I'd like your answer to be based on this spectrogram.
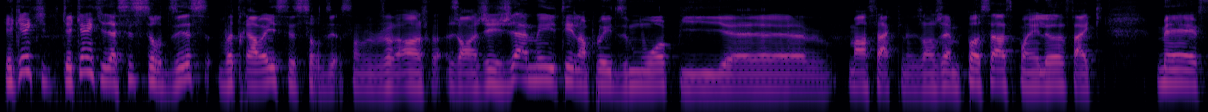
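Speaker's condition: Stuttering and cluttering; lifelong speech problem, long unrecognized, identified about a year ago; on Trois-Bières podcast saw self as the one people could not understand; repeated sounds, prolonged sounds

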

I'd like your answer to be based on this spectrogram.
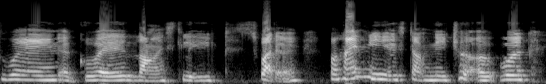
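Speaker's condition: Deaf or hard of hearing

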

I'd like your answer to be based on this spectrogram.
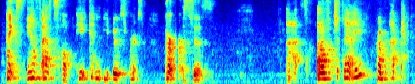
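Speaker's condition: Spasmodic dysphonia; trouble speaking, unable to speak normally, voice produced in spasms

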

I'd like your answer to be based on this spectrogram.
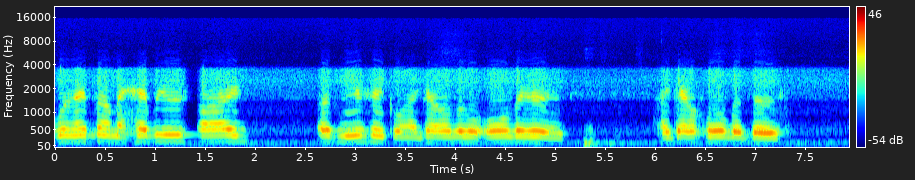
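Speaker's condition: Cerebral palsy; speech impediment while growing up

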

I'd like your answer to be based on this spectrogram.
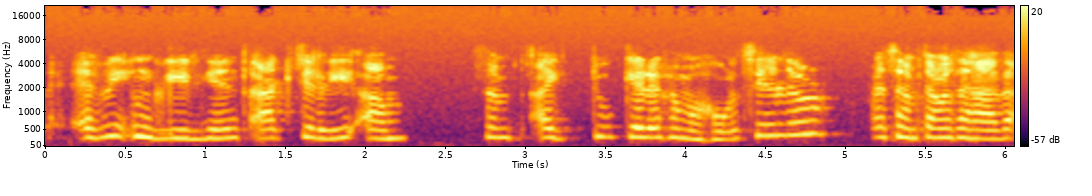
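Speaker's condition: Down syndrome

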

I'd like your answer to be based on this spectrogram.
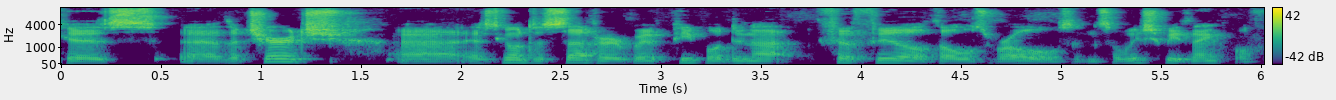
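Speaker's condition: No condition

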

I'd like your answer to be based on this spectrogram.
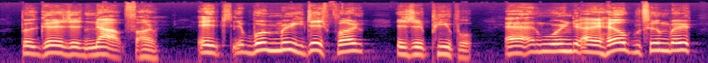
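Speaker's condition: Cerebral palsy

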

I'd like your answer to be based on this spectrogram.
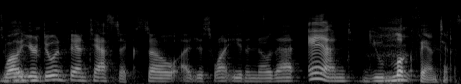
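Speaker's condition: No condition

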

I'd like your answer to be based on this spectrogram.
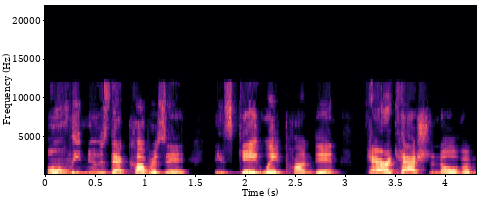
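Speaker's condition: No condition

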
